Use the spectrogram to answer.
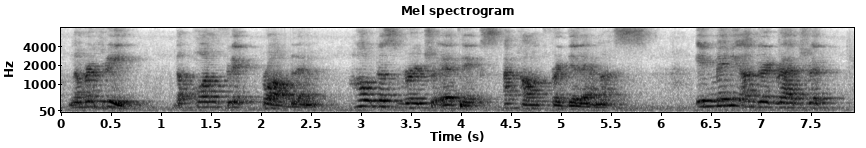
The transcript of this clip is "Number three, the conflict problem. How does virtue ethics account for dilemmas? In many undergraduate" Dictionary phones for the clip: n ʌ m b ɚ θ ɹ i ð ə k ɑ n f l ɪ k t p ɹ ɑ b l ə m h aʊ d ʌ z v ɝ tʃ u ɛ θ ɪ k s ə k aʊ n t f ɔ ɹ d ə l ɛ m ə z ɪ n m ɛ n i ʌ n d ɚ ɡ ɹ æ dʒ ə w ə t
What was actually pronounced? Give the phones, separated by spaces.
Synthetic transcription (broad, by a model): n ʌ m b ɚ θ ɹ i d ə k ɑ n f l ɪ k t p ɹ ɑ b l ə m h aʊ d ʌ s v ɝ tʃ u ɛ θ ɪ k s ə k aʊ n t f ɔ ɹ d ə l ɛ m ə s ɪ n m ɛ n i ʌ n d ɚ ɡ ɹ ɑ dʒ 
